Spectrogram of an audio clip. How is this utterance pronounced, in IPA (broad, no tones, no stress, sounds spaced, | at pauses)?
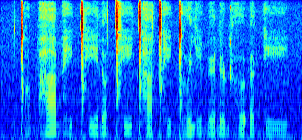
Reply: ɡ͡ǀ ɔ bʱ a bʱ i ǀʰ i ɗ ɤ ǀʰ i ǀʰ a ǀʰ i ɡ͡ǀ ʊ j i ɓ ø ɗ ø ɖʱ ʊ ʔ ə k i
